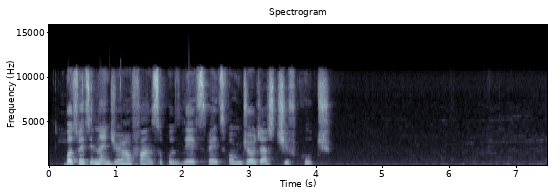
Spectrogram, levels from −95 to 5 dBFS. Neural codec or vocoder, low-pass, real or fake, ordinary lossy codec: none; 10.8 kHz; real; AAC, 48 kbps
